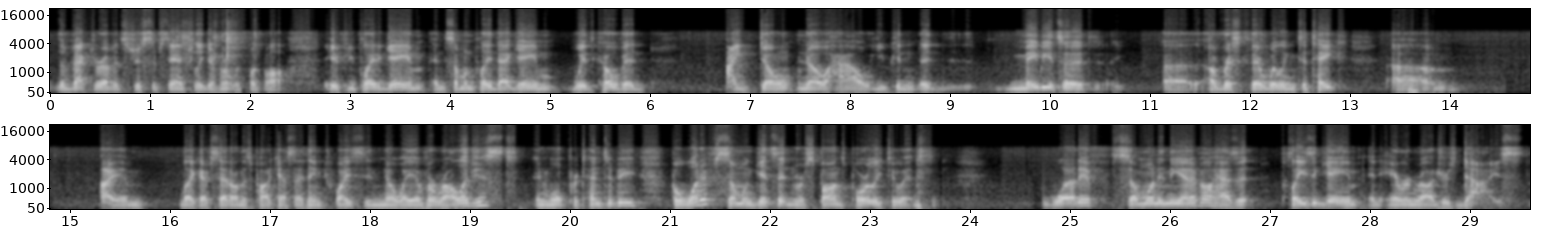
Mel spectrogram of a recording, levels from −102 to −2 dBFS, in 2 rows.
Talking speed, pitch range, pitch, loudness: 175 wpm, 100-120 Hz, 110 Hz, -26 LUFS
